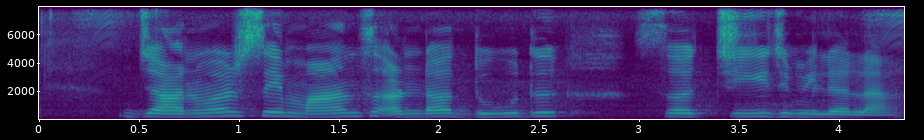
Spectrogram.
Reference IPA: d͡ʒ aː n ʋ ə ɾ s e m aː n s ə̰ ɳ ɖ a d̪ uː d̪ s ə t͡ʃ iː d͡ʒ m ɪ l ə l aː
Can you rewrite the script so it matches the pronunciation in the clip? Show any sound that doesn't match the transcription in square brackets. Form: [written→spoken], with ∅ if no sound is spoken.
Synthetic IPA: d͡ʒ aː n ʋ ə ɾ s e m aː n s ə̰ ɳ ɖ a d̪ uː d̪ s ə t͡ʃ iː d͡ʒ m ɪ l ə l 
